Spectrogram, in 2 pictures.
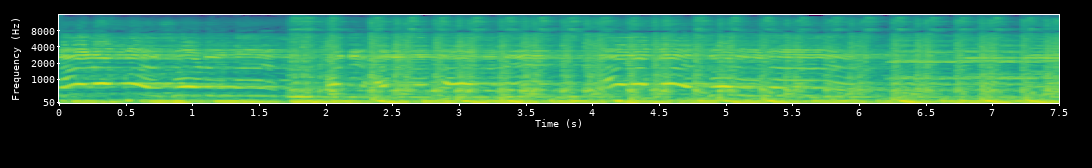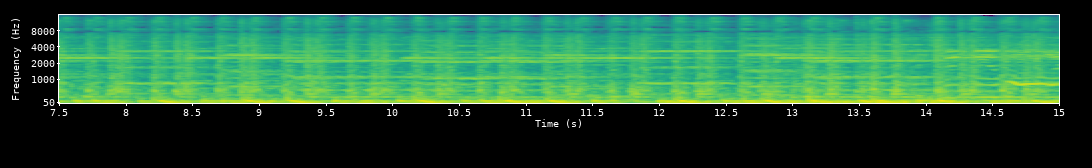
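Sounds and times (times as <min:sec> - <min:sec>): fast heavy drum beats: 0:01.7 - 0:15.0
pitch-bending melody: 0:04.8 - 0:15.0.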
